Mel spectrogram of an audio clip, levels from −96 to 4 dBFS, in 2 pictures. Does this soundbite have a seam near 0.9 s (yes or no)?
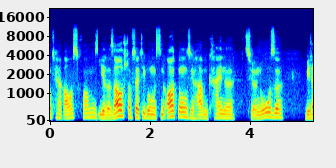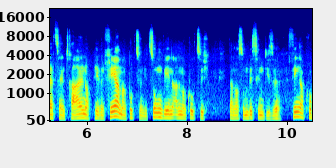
yes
